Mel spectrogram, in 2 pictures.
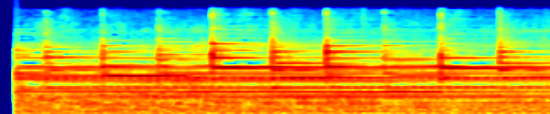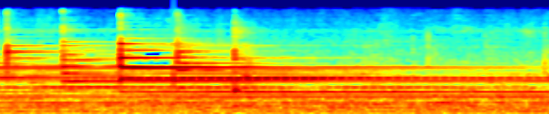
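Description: Orchestral tubular bells (chimes) struck with a mallet, playing a peal of about a dozen notes of different pitches, roughly two a second. A last, louder strike about five seconds in is left to ring and slowly fade.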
